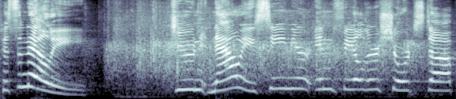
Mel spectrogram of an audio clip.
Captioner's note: clapping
